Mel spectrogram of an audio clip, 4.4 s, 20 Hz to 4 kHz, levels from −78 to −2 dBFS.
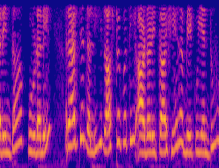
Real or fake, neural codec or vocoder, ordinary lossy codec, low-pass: real; none; none; 3.6 kHz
